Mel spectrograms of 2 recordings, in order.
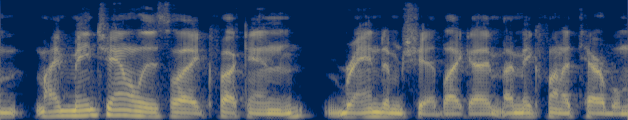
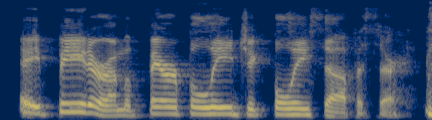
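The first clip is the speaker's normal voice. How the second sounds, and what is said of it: Family Guy Joe cartoon voice. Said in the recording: “I can do a pretty good Joe accent ... That's it. That's pretty good. That is literally it.”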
